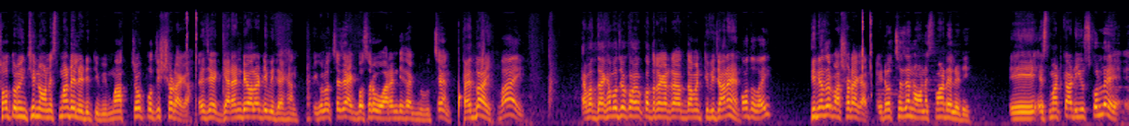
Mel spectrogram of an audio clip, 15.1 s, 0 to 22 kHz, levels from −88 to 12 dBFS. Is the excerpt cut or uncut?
cut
